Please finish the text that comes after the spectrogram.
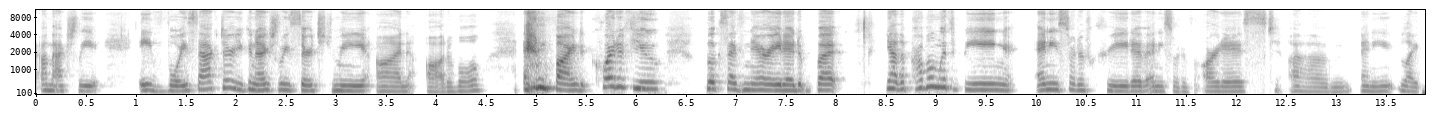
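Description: A woman from Miami, Florida, a voice actor who is a guest on an interview podcast, talking in an upbeat way and laughing often. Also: mid-range voice. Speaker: guest, voice actor and agency owner. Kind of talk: conversational interview.

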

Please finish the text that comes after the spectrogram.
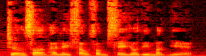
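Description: A man's voice: mid-range voice, animated, a little fast, music in the background, natural voice. A man with a Hong Kong Cantonese accent acting a weary, persuasive feng shui master in a supernatural radio drama. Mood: sober, persuading.

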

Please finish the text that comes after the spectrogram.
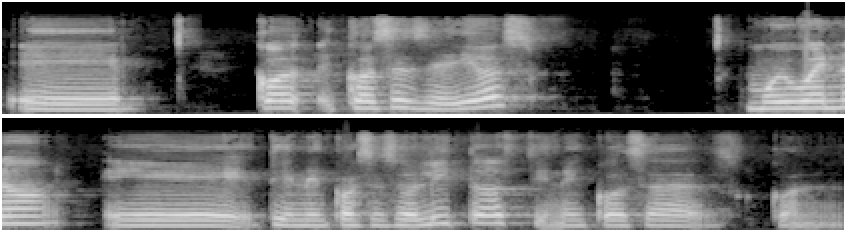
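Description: A young woman chats casually as a podcast host. Her voice is mellow and dark-toned, and her talk is full of fillers and easy laughter. She keeps it friendly and loose. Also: mid-range voice. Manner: chatty, laughs often, many fillers. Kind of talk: casual faith podcast chat.

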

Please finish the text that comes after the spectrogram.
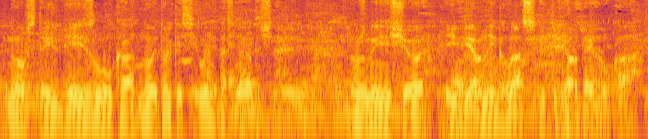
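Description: A man playing a gruff middle-aged country squire in a radio play, speaking in a measured, weighty way. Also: low-pitched, fairly even intonation, a loud crowd. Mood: doubtful, measured. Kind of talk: Russian radio play acting. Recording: loud music behind.

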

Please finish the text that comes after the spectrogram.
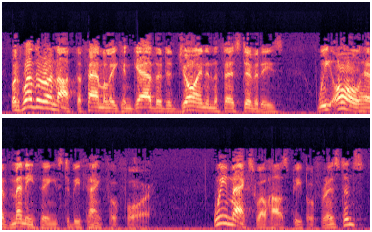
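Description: A man's voice: lowish voice, husky. An American man reading a scripted sponsor message as an old-time radio announcer. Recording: dull old radio broadcast recording.

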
